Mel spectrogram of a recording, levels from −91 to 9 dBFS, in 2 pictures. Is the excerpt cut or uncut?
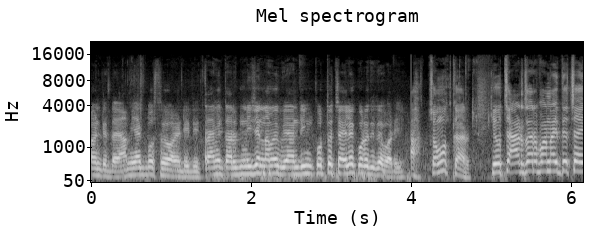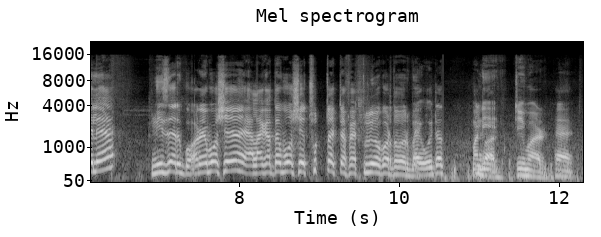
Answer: cut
